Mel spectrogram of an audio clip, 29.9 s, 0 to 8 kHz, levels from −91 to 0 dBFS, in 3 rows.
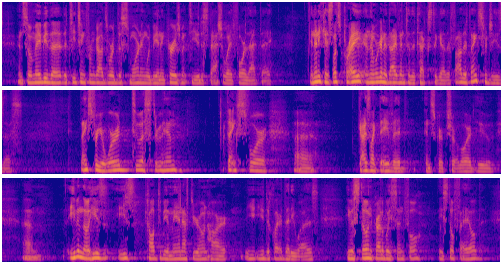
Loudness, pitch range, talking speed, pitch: -34 LUFS, 120-155 Hz, 175 wpm, 135 Hz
